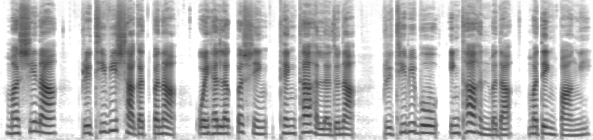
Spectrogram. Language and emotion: Manipuri, neutral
